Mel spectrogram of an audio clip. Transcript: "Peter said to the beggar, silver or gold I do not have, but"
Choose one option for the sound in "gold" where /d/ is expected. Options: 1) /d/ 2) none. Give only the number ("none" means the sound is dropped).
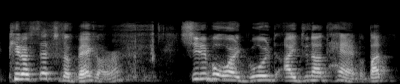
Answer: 1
